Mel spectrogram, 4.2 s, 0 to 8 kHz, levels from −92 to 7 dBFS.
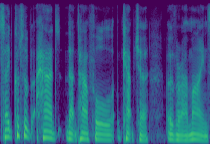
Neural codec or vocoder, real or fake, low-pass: none; real; 7.2 kHz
